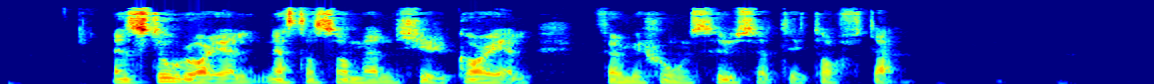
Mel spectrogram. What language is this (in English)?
Swedish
